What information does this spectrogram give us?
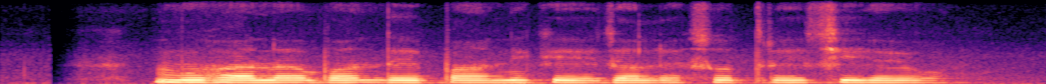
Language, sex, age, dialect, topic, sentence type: Maithili, male, 25-30, Eastern / Thethi, agriculture, statement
